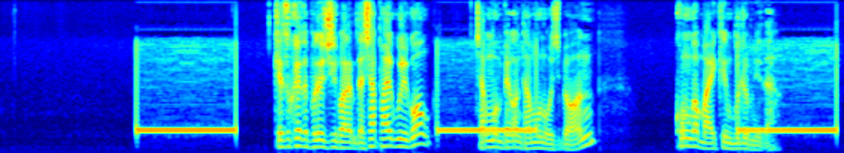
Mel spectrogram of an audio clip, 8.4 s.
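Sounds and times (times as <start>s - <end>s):
telephone dial tone: 1.4s - 2.4s, 4.4s - 5.3s, 7.5s - 8.4s
speech: 2.8s - 6.2s, 6.8s - 7.9s.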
